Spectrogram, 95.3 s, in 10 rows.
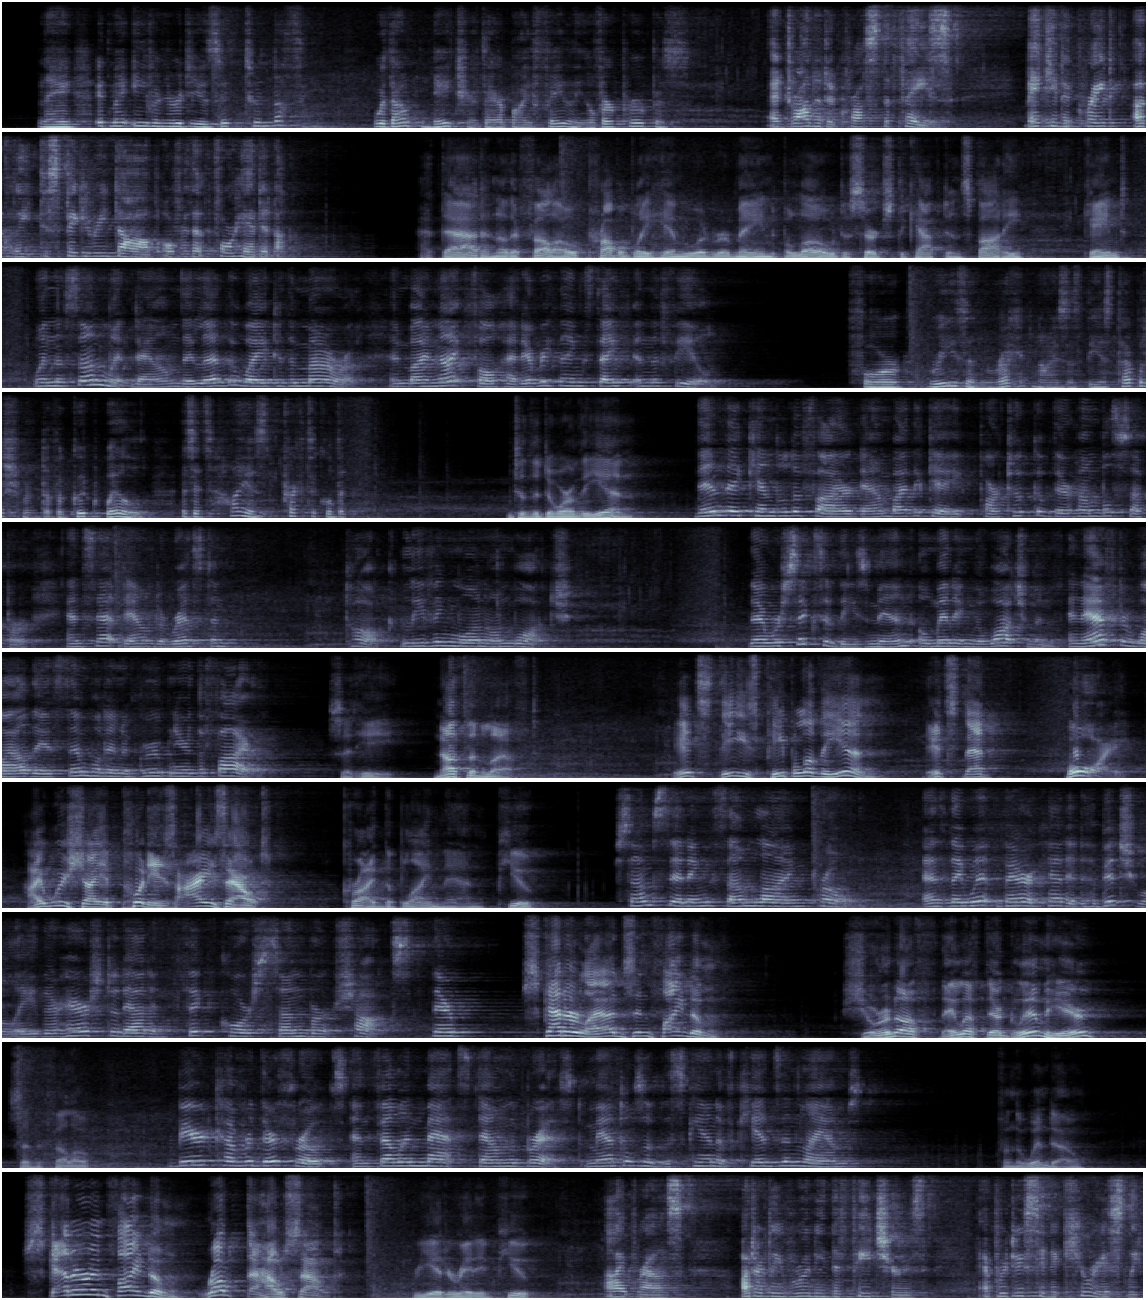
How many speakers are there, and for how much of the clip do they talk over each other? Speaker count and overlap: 4, no overlap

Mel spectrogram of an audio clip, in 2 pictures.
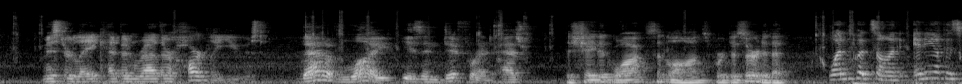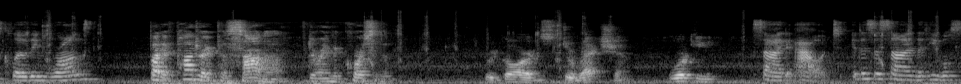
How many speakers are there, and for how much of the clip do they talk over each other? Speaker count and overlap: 5, no overlap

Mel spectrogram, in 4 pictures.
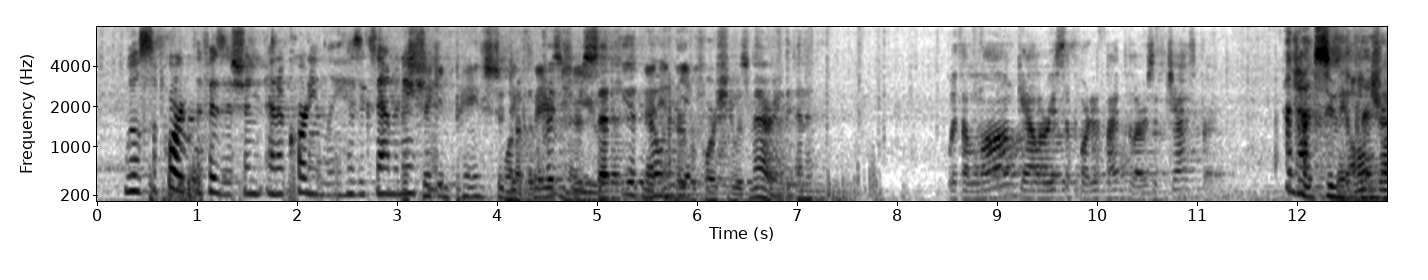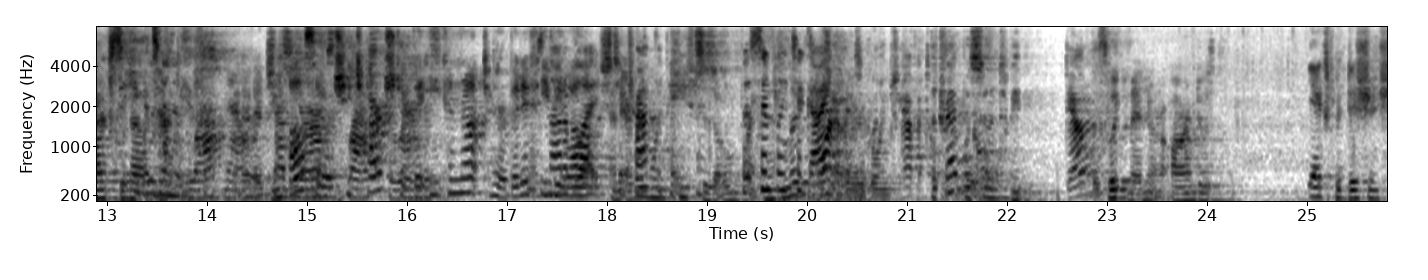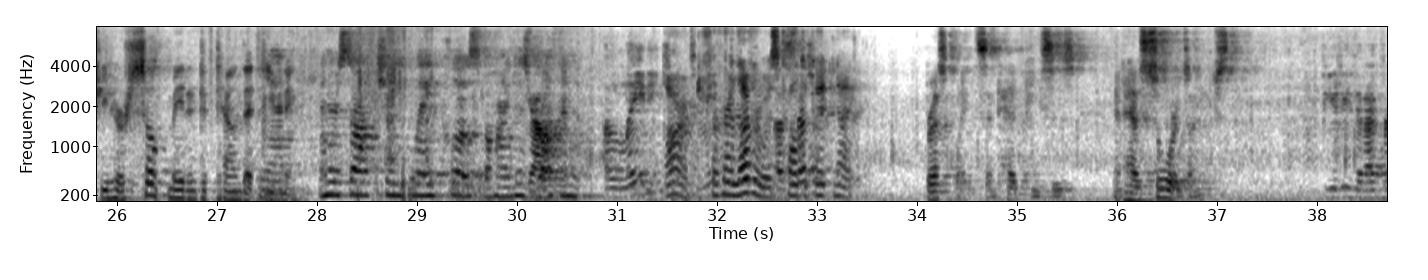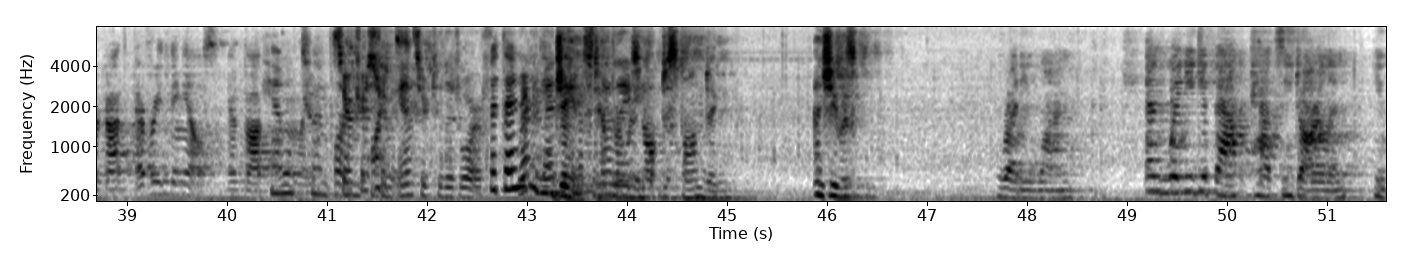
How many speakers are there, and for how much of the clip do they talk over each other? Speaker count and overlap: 8, about 36%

